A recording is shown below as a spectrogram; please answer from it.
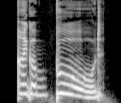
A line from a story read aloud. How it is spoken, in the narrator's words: she whined at Teo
